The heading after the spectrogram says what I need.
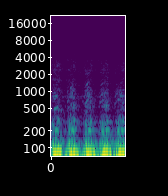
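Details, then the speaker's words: V8 truck just after a cam install, first run in about a year, a vacuum leak still present: a deep, choppy idle loping a few times a second, evenly and steadily, with no ticking, sounds healthy. "That sounds good. Something pretty good right there. That's what I wanted all."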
